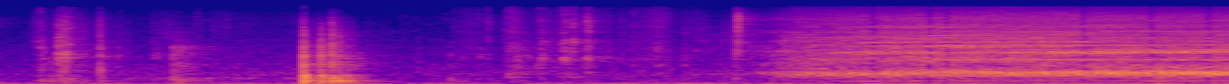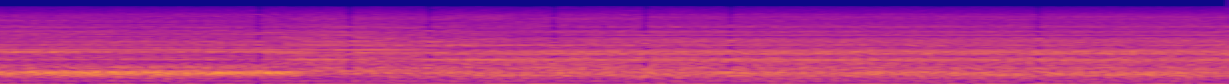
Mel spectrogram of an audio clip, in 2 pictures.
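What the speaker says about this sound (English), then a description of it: "Now let's heat emboss this." Heat gun blowing hot air for heat embossing on a craft project: a few small clicks and taps, then a steady, close whooshing fan roar that starts abruptly and keeps running.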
